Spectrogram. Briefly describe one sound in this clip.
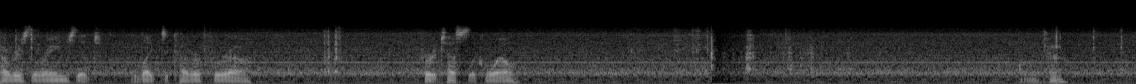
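A faint, steady electronic tone hums.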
